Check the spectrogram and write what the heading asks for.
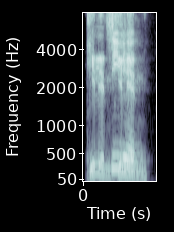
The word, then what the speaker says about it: Cillian: Cillian ke Killian? Killian. Tak, nama dia Cillian. I mean it's pronounced Cillian. Tak, tapi orang panggil dia Cillian Murphy. Oh, is it Cillian Murphy? Okay, so it's pronounced Cillian Murphy then.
